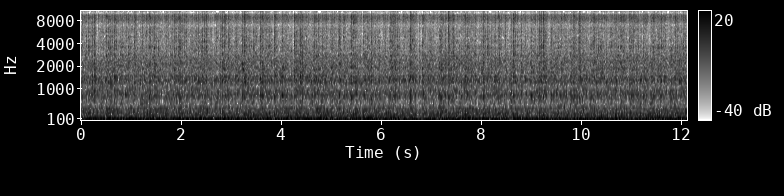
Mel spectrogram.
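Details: SB2C Helldiver radial engine on its first test run after an engine replacement, October 3, 2024: a deep, steady drone holding even throughout with no misses or knocks; a healthy run.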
